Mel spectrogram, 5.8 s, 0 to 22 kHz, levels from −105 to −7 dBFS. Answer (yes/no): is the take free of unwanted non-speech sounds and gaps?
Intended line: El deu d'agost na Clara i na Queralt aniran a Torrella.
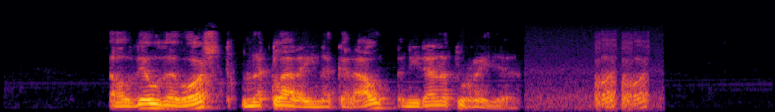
no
